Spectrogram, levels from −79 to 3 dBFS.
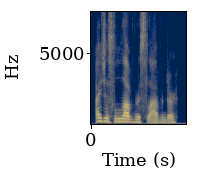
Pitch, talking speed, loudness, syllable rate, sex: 185 Hz, 210 wpm, -18 LUFS, 5.7 syllables/s, female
